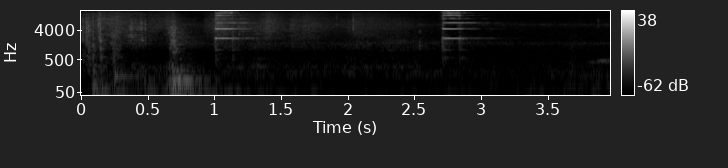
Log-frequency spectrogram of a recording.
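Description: A drone gives short electronic beeps.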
